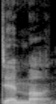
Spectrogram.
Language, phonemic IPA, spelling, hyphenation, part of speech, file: German, /ˈdɛmɐn/, dämmern, däm‧mern, verb, De-dämmern.ogg
- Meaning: 1. to dawn (of day, morning); to fall (of dusk, evening) 2. to dawn [with dative ‘on’] (to start to appear or be realized) 3. to doze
